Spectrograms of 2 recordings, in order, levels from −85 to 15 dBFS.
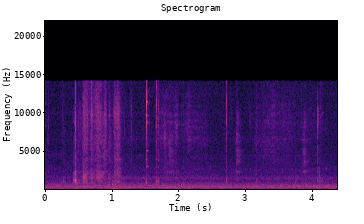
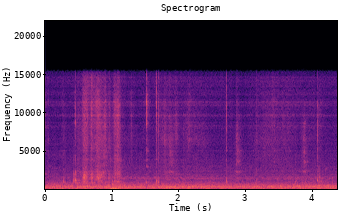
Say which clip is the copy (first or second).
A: second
